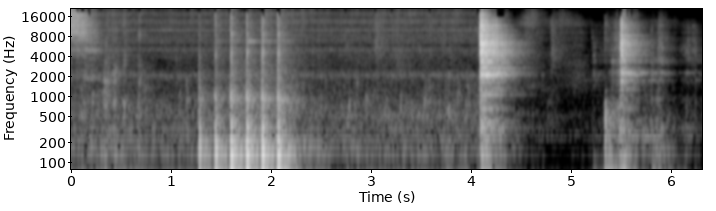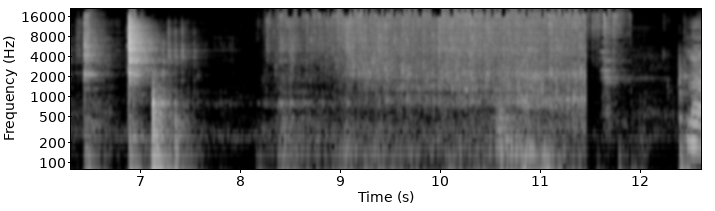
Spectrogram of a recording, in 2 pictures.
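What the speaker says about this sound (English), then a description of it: "Now I'm going to sieve it." Cooked ukwa (African breadfruit) is sieved in a pot: a rapid rattling scrape of metal and grains, then separate clanks and knocks, followed by a softer wet hiss of liquid draining.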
